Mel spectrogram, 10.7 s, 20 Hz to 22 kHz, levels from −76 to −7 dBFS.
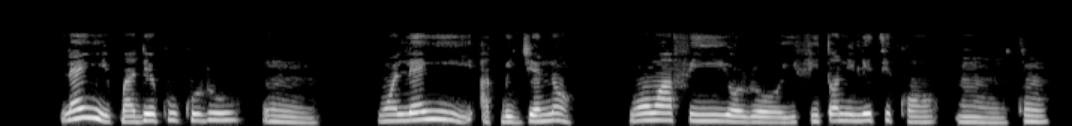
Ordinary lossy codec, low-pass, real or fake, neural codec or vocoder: none; 7.2 kHz; real; none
